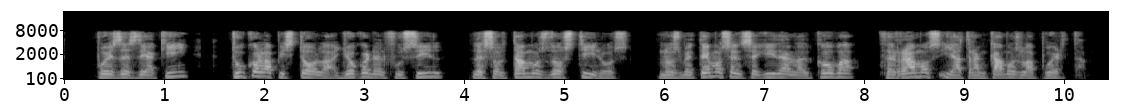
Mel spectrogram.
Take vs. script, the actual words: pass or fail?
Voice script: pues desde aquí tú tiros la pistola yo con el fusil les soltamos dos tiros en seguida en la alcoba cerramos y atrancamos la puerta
fail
